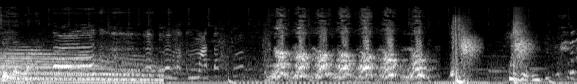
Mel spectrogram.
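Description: A cartoon dog yelps and whimpers in rapid repeated cries while dragged by its tail, heard under loud narration and cartoon effects.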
